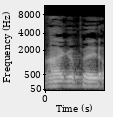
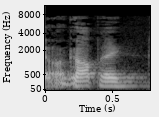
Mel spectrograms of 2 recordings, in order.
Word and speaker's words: agape: The one, agapao, agape, agape, depends on where you learned your Greek and how your professor pronounced it.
